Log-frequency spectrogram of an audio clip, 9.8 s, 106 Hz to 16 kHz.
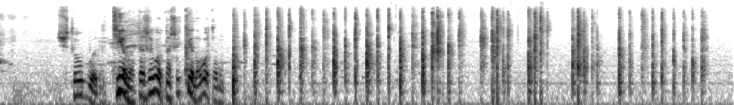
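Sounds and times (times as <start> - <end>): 
speech: 1.0 - 3.2
hands patting a quick steady rhythm on a belly: 3.1 - 9.5.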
